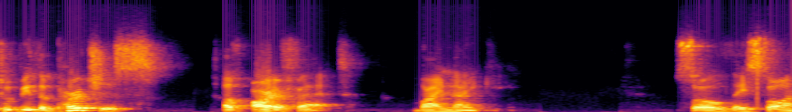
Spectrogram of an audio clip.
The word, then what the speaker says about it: RTFKT: And a company named Artifact, spelled RTFKT, but pronounced Artifact, had been around for a couple of years playing in the space, doing digital sneaker collectibles.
